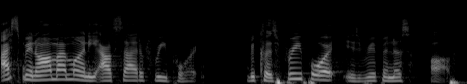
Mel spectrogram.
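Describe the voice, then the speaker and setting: A woman with an American accent and fairly low pitch, a plain, everyday voice at a moderate pace, with ordinary pitch variation, big swings in loudness and a dry, close sound with no echo. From US South, North Carolina. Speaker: public commenter at council meeting. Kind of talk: public comment complaint. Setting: city council meeting with audience.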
